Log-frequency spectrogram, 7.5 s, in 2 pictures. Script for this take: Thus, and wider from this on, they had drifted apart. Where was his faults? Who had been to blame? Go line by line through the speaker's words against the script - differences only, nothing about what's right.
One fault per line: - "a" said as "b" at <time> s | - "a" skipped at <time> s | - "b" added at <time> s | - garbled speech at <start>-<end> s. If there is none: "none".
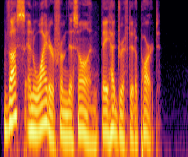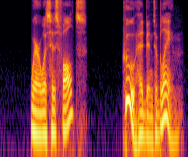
none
